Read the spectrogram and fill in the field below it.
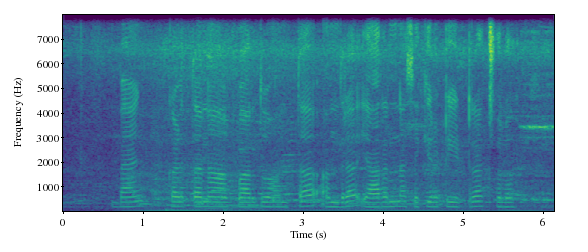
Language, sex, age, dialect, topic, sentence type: Kannada, female, 25-30, Dharwad Kannada, banking, statement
